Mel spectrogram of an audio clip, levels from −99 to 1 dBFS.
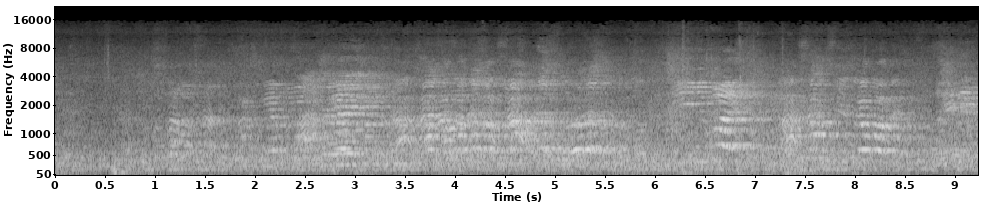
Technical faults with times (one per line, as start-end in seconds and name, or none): none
